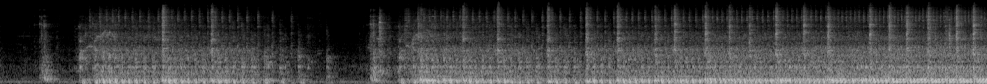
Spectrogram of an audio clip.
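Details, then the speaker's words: Two-stroke snowblower, non-running with flooding carburetor, started with starting fluid: two false catches then fast high buzzy idle, very smoky; starts but idles too high. "Sounds like it was idling really high. It's very, very smoky."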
